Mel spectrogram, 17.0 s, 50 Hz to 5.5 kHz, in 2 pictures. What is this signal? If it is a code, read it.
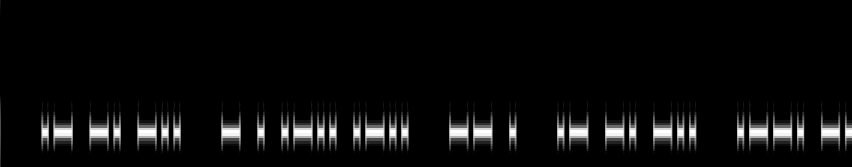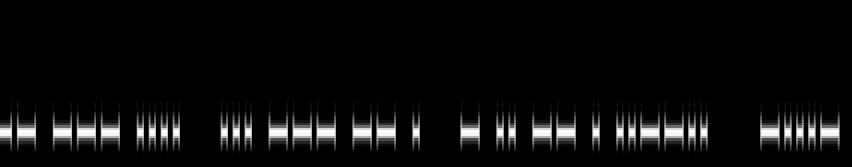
Morse code, heard as a keyed tone, about 20 wpm, 600 Hz. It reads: AND TELL ME AND POOH SOME TIME? <BT>
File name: cw-books / winnie-the-pooh / winnie-20wpm-page-0110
